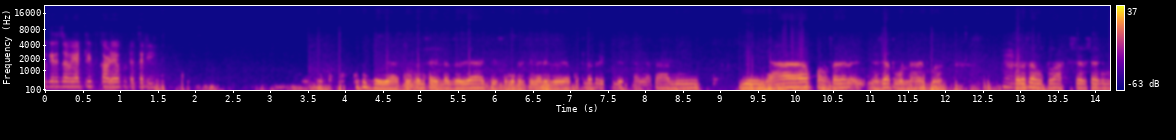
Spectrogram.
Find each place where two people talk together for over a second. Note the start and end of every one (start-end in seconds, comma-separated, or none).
none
